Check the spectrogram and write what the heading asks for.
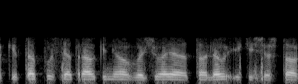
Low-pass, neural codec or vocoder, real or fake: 3.6 kHz; none; real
